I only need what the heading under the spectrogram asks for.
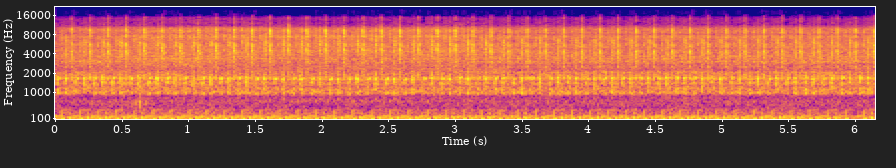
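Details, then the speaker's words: Vulcan 1600 V-twin after battery replacement and brake caliper freeing, charging 14.7 V, held near idle for break-in: even steady idle, regular low thump about four beats a second, no tapping; much better, noise returns slightly when revved. "But getting back to this, it's sounding a lot better now. I mean, a lot better."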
